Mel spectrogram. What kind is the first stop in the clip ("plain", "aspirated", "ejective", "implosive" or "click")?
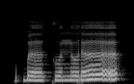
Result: implosive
